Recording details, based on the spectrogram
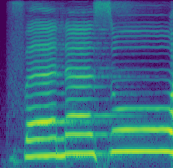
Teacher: Sebab ada waw sukun yang sebelumnya berbaris dhammah. Maka huruf sin kita panjangkan 2 harokat. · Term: mad tabi'i zahiri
